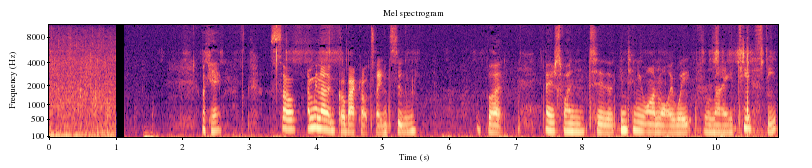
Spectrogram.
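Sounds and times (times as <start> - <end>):
heavy rain: 0.0 - 1.0
speech: 2.3 - 2.7, 3.5 - 5.6, 6.4 - 10.9.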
